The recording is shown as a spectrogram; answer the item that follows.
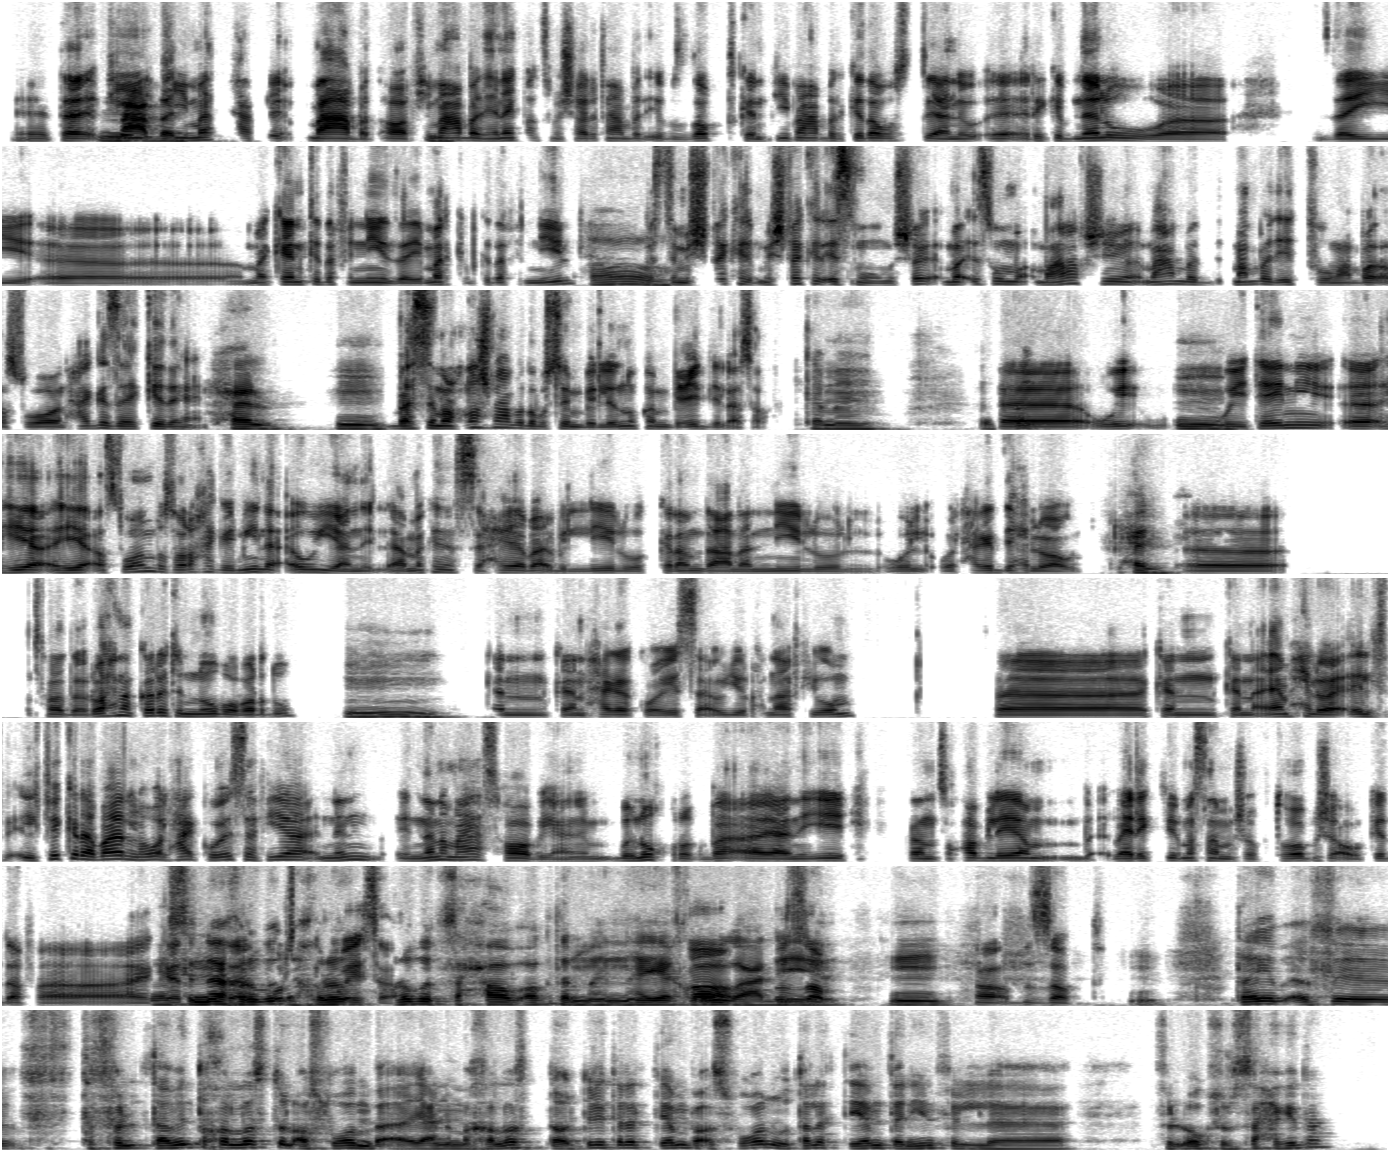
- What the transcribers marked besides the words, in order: tapping; other background noise
- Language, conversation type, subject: Arabic, podcast, احكيلي عن أجمل رحلة رُحتها في حياتك؟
